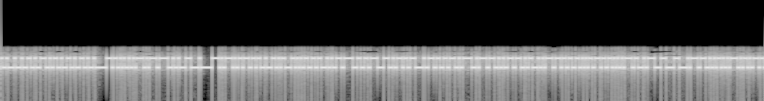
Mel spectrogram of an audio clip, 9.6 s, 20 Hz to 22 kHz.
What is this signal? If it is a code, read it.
RTTY, about 45.45 baud. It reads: 10,000 FEET. LUBRICATION MAINTENANCE IS RECOMMENDED
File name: fsk850 / teletype-corp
